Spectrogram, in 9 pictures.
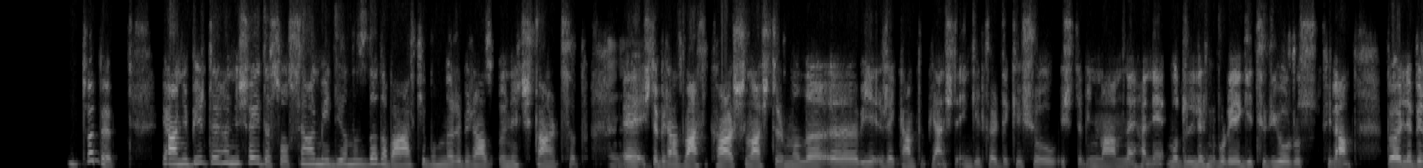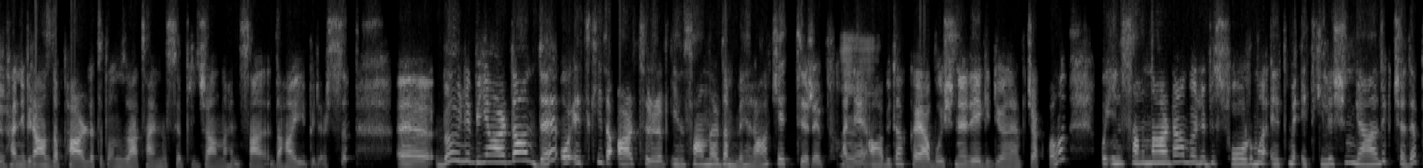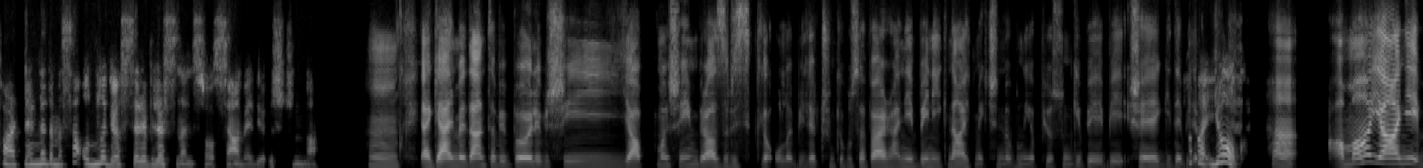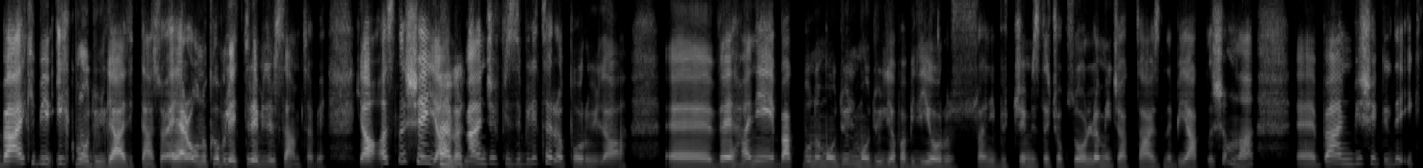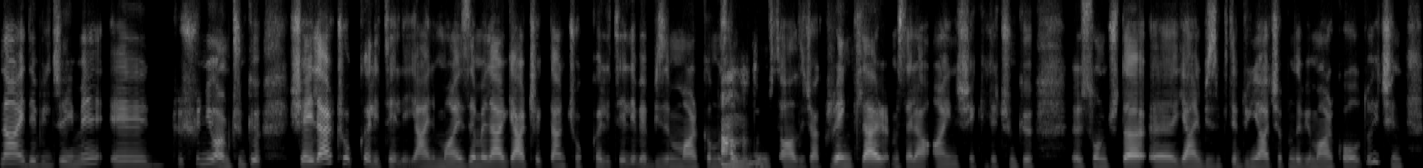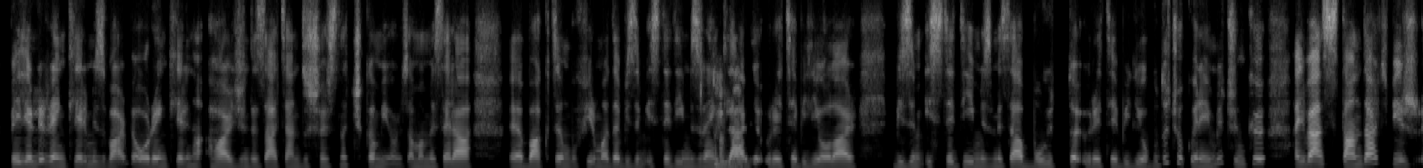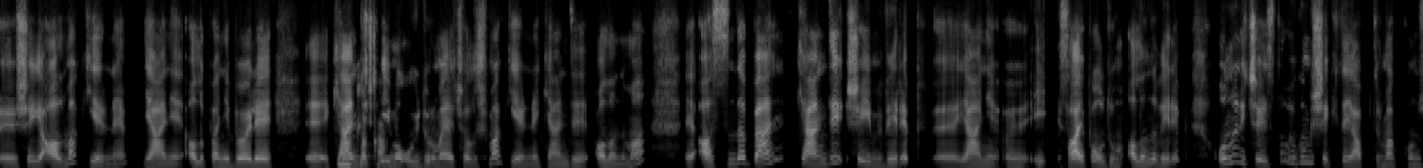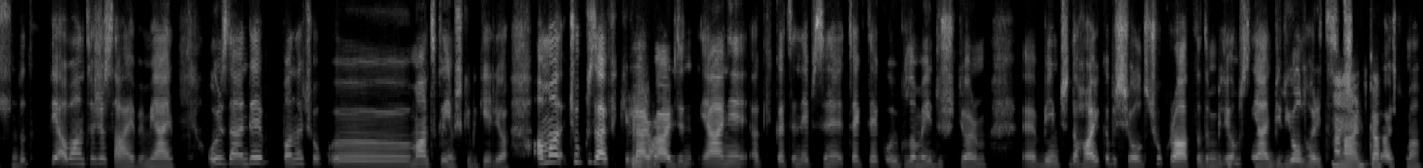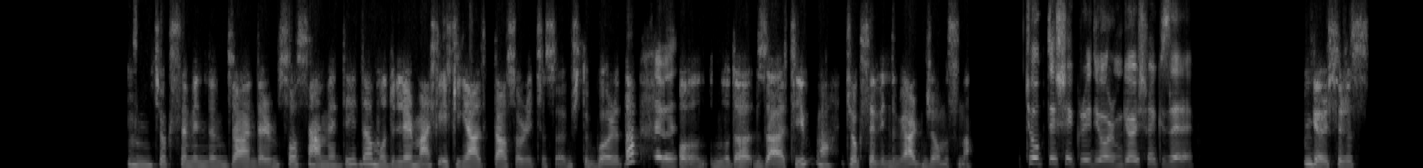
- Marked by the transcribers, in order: other background noise
- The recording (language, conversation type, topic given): Turkish, advice, Ortağınızla işin yönü ve vizyon konusunda büyük bir fikir ayrılığı yaşıyorsanız bunu nasıl çözebilirsiniz?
